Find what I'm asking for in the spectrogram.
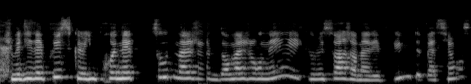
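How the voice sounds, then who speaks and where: Her voice is high-pitched with lively intonation. This woman talks at a fairly quick pace. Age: 30s. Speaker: pediatric nurse and mother, program participant. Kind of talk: interview. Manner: hesitant, many fillers.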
